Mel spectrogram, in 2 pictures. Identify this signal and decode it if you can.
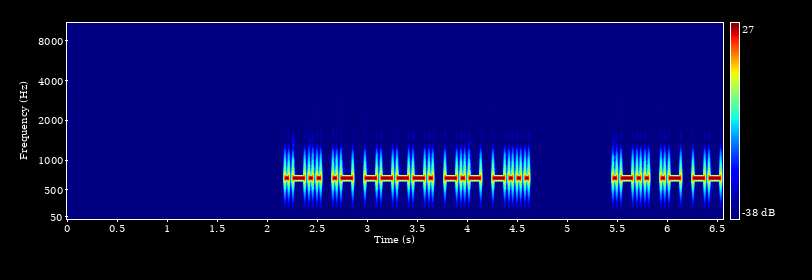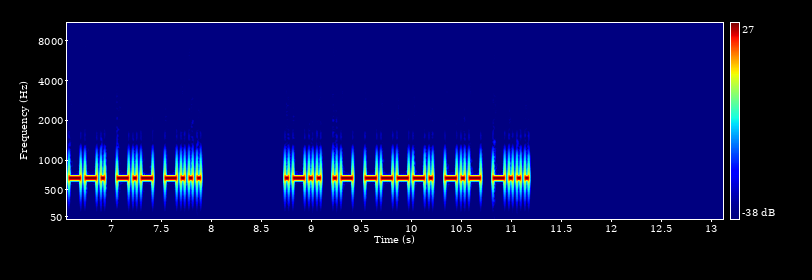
Morse code, heard as a keyed tone, about 30 wpm, 700 Hz. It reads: LA9KB LA9KB LA9KB
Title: DXCC-100 Call Signs - 5 Characters - Repeated 3x - 30wpm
